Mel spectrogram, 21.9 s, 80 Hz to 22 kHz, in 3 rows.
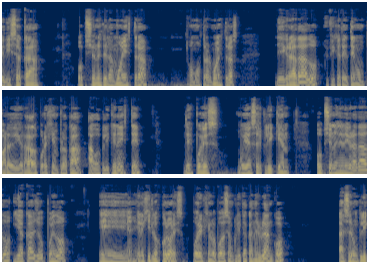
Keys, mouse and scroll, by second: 3.5 click, 5.4 click, 7.7 click, 13.3 click, 15.1 click, 18.9 click.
